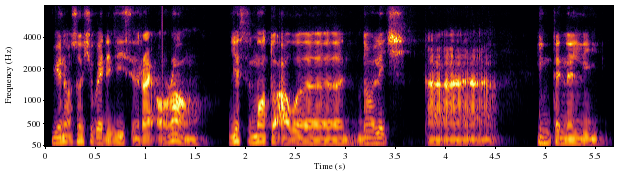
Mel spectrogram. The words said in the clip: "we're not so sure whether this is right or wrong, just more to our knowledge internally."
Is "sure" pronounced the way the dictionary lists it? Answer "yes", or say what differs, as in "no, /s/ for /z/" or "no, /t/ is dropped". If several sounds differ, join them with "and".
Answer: no, /l/ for /ɹ/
